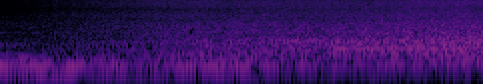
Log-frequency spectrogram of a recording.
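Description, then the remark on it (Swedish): A steady, rushing roar of stormy Atlantic Ocean waves whipped up sky-high by a storm, swelling slightly louder toward the end, with a low droning rumble underneath at first. No voices are heard. “En storm piskar upp de skyhöga vågorna på Atlanten.”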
